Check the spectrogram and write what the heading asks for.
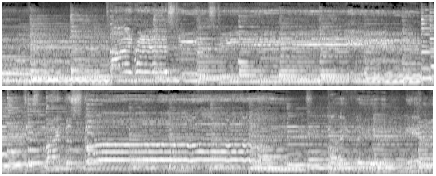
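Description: Slow country song played on a digital piano, held chords with a wavering, sliding melody line over them at times.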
